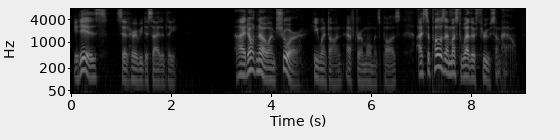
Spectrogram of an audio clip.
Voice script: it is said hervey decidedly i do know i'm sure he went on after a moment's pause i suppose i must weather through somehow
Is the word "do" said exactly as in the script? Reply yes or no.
no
